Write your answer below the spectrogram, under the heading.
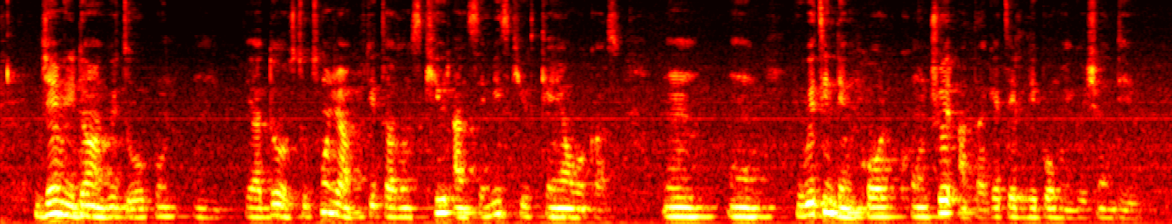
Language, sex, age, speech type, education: Nigerian Pidgin, male, 15-29, spontaneous, tertiary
